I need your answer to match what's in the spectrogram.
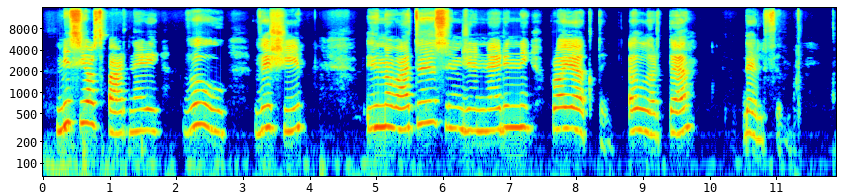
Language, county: Lithuanian, Vilnius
